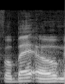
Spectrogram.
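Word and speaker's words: phobeo (φοβέω): It's pronounced phobeo, meaning to fear. We get our English word phobia from the same word.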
